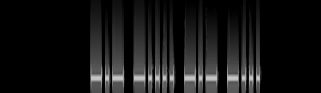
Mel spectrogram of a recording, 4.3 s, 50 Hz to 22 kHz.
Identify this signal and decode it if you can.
Morse code, heard as a keyed tone, about 25 wpm, 700 Hz. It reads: K6KB
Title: USA Call Signs - 8x Character Spacing - 25wpm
